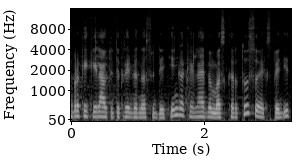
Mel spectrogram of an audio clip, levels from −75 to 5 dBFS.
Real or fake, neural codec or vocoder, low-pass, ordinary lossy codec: fake; autoencoder, 48 kHz, 128 numbers a frame, DAC-VAE, trained on Japanese speech; 14.4 kHz; Opus, 32 kbps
